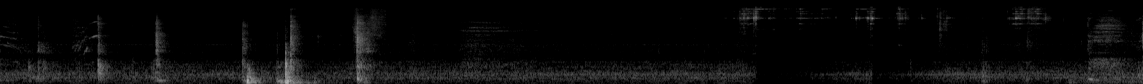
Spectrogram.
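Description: A door being opened and someone coming in, with several knocks and thumps (the loudest three close together about two and a half to three and a half seconds in) and light rustling and clattering of handling.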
